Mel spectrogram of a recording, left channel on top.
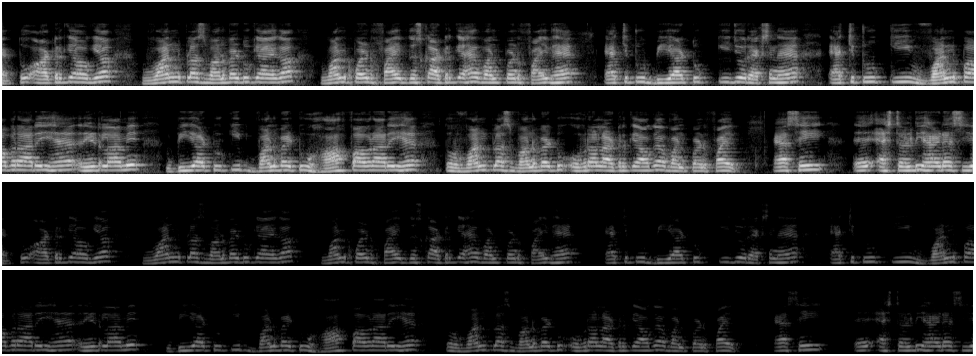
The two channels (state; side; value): quieter; right; 25.5 dB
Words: तो ऑर्डर क्या हो गया, 1 + 1/2 क्या आएगा, 1.5, तो इसका ऑर्डर क्या है, 1.5 है। H2Br2 की जो रिएक्शन है, H2 की 1 पावर आ रही है रेट लॉ में, Br2 की 1/2 हाफ पावर आ रही है, तो 1 + 1/2 ओवरऑल ऑर्डर क्या हो गया, 1.5। ऐसे ही एस्टल्डिहाइड है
